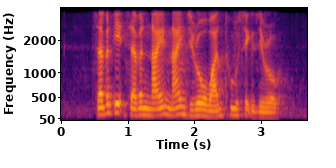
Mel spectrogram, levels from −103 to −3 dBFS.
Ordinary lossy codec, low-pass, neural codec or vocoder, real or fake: AAC, 32 kbps; 3.6 kHz; codec, 16 kHz, 4 kbps, X-Codec, HuBERT features, trained on LibriSpeech; fake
